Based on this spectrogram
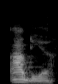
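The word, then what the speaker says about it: Avdija: Avdia. Yeah, that's how you say it. Avdia.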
